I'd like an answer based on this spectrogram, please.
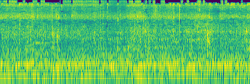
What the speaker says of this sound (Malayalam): ഇത് നമുക്ക് ചെറുതായിട്ടൊന്ന് ഫ്രൈ ചെയ്തെടുക്കാം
